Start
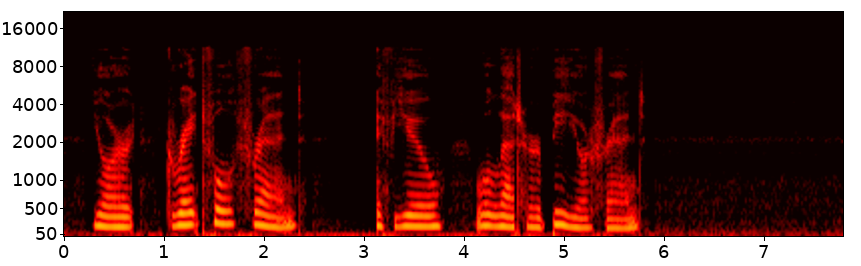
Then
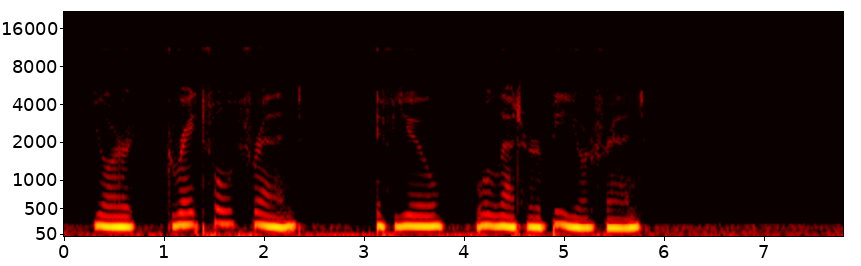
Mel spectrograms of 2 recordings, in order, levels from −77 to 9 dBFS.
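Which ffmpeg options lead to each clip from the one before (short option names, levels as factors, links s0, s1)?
-af "firequalizer=gain_entry='entry(100,0);entry(170,12);entry(250,-21);entry(500,-18);entry(740,-19);entry(1900,-14);entry(3200,-13);entry(4500,-2);entry(7900,-28);entry(11000,-4)':delay=0.05:min_phase=1"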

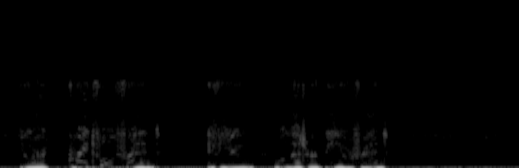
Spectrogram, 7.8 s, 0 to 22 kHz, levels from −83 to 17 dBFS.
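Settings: -af "afftfilt=real='re*2.83*eq(mod(b,8),0)':imag='im*2.83*eq(mod(b,8),0)':win_size=2048:overlap=0.75,volume=0.631"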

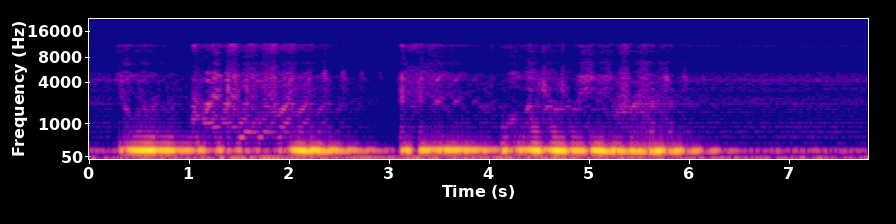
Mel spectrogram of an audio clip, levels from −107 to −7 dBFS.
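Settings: -filter_complex "[0:a]acrossover=split=300[s0][s1];[s1]acompressor=threshold=0.00398:ratio=6[s2];[s0][s2]amix=inputs=2:normalize=0,aecho=1:1:186|372|558|744:0.501|0.155|0.0482|0.0149"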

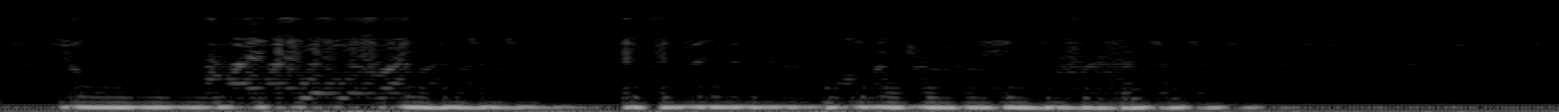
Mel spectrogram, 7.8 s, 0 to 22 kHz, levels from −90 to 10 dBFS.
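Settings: -af "acompressor=threshold=0.0282:ratio=3,aeval=exprs='val(0)+0.001*(sin(2*PI*50*n/s)+sin(2*PI*2*50*n/s)/2+sin(2*PI*3*50*n/s)/3+sin(2*PI*4*50*n/s)/4+sin(2*PI*5*50*n/s)/5)':c=same"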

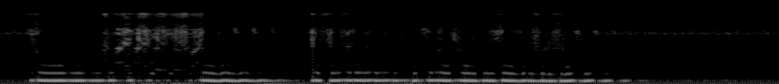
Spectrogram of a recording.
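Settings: -af "aexciter=amount=12.9:drive=5.4:freq=2100,aeval=exprs='0.0891*(cos(1*acos(clip(val(0)/0.0891,-1,1)))-cos(1*PI/2))+0.01*(cos(5*acos(clip(val(0)/0.0891,-1,1)))-cos(5*PI/2))':c=same,volume=0.473"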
